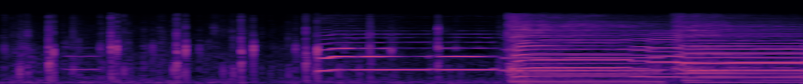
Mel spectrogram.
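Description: A few scattered clicks, then a single saxophone note held from about a second and a half in. About a second later a saxophone ensemble of soprano, alto, tenor and baritone saxes comes in together on sustained chords, with low baritone notes underneath.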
